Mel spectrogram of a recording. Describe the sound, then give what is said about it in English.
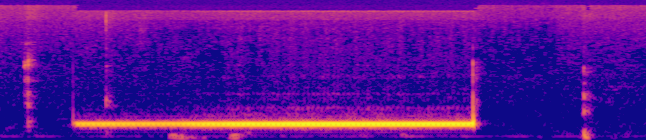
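A single steady telephone ringing tone sounds for about two seconds as a call is placed to a contest winner, loud and clear over a line, with a couple of faint low thumps in the background and no talking. “I'll call the winner right now.”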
